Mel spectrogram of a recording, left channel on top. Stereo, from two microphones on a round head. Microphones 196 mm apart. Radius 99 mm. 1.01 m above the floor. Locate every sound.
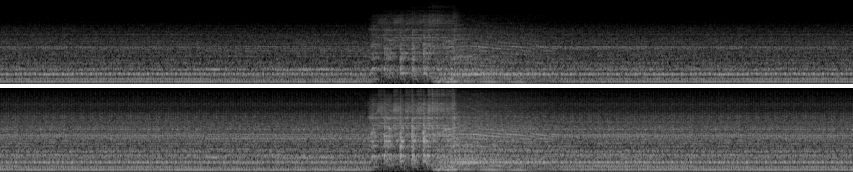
0.0 s an engine running: 60° right (ahead or behind), 0.9 m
